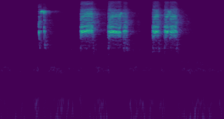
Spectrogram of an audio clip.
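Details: Loud grating call of a black francolin: a short introductory note, then two long harsh rasps and a final doubled rasp, clean against near silence.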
